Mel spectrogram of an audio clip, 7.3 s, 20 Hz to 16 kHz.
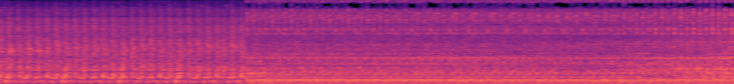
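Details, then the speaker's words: Audi A6 C8 3.0 TDI after camshaft sprocket and related parts replacement for engine noise: starter cranks a couple of seconds to build oil pressure, then diesel settles into steady even idle, noise gone. "okay guys so that's the A6 gone uh the owner was pretty much happy because the noise was all s out so that's fine"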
